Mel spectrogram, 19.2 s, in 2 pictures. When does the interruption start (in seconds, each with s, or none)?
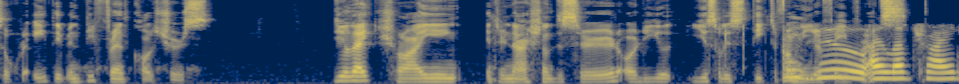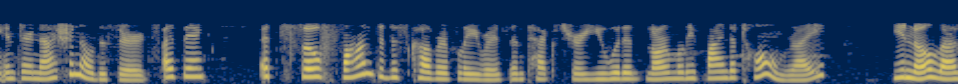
7.8 s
